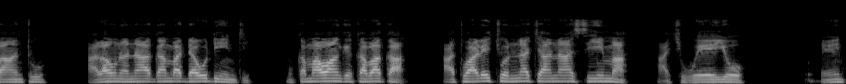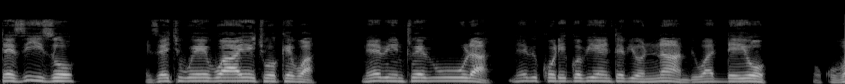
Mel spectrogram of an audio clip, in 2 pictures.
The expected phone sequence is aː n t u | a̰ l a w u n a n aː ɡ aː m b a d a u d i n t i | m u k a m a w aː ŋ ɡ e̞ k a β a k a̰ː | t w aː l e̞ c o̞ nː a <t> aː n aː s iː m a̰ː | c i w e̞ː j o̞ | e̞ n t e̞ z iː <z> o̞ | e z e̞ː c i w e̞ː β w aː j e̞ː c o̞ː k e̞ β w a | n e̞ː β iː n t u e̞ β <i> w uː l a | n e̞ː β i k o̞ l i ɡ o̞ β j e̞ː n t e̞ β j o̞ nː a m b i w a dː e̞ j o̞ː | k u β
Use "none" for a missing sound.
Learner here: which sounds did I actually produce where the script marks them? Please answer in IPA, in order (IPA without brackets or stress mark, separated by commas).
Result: c, z, i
